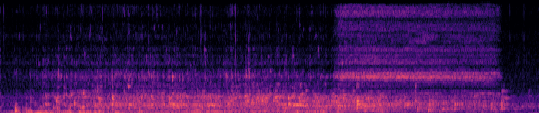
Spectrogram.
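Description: A scuba diver's exhalation through the regulator: a loud rush of bubbles that starts abruptly and runs for nearly four seconds, with a higher hiss joining for about a second near the end.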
